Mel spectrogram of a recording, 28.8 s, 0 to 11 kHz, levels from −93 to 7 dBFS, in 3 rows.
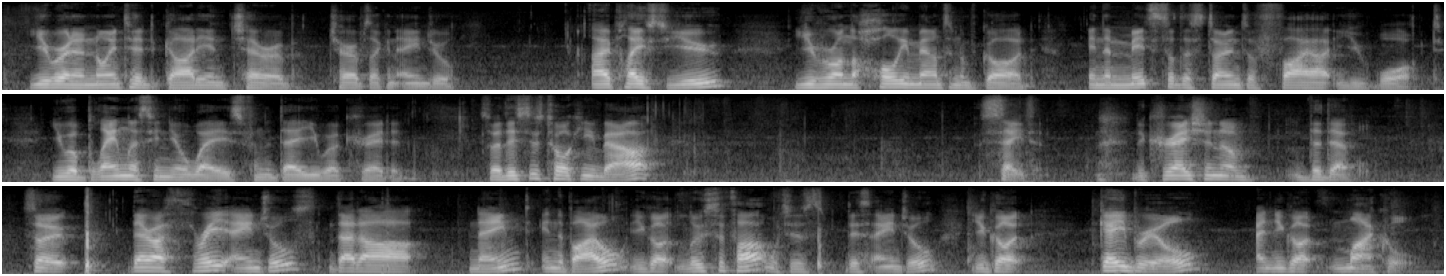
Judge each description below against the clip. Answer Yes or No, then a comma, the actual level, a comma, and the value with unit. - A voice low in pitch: Yes, low, 115 Hz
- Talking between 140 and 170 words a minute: Yes, average, 165 wpm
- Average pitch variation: Yes, average, 3.5 semitones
